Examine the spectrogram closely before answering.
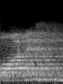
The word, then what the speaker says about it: honest: Here, though there is H consonant, but the sound begins with O, and O comes in our vowel.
